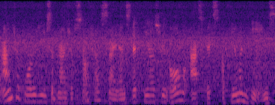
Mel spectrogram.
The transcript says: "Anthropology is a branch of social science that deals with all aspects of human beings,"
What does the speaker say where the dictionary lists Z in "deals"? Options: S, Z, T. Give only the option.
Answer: S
